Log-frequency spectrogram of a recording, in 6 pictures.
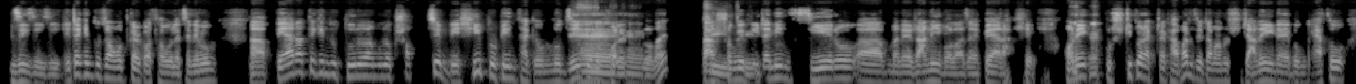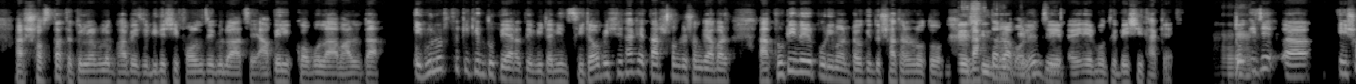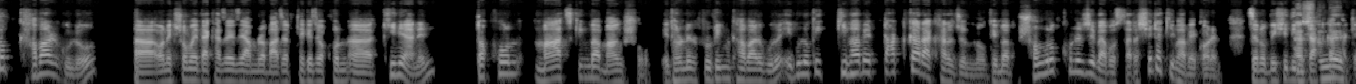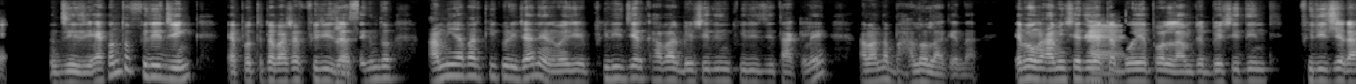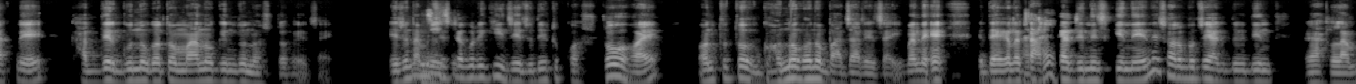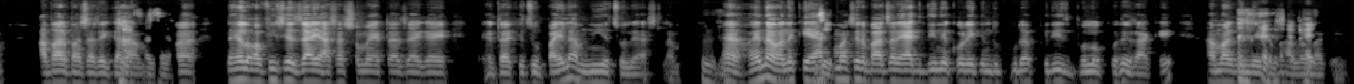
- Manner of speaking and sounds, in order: chuckle; chuckle
- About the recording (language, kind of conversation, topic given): Bengali, podcast, কম বাজেটে টাটকা ও পুষ্টিকর খাবার কীভাবে তৈরি করেন?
